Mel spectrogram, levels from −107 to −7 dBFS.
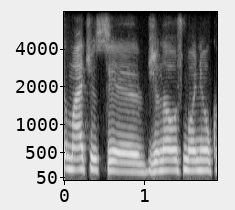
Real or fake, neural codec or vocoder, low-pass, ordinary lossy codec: real; none; 7.2 kHz; Opus, 16 kbps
